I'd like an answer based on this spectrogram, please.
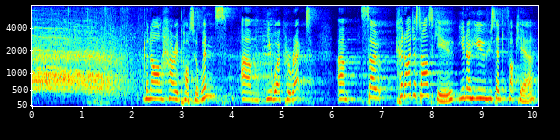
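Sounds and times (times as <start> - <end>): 
audience cheering: 0.0 - 2.3
speech: 2.2 - 10.1.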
